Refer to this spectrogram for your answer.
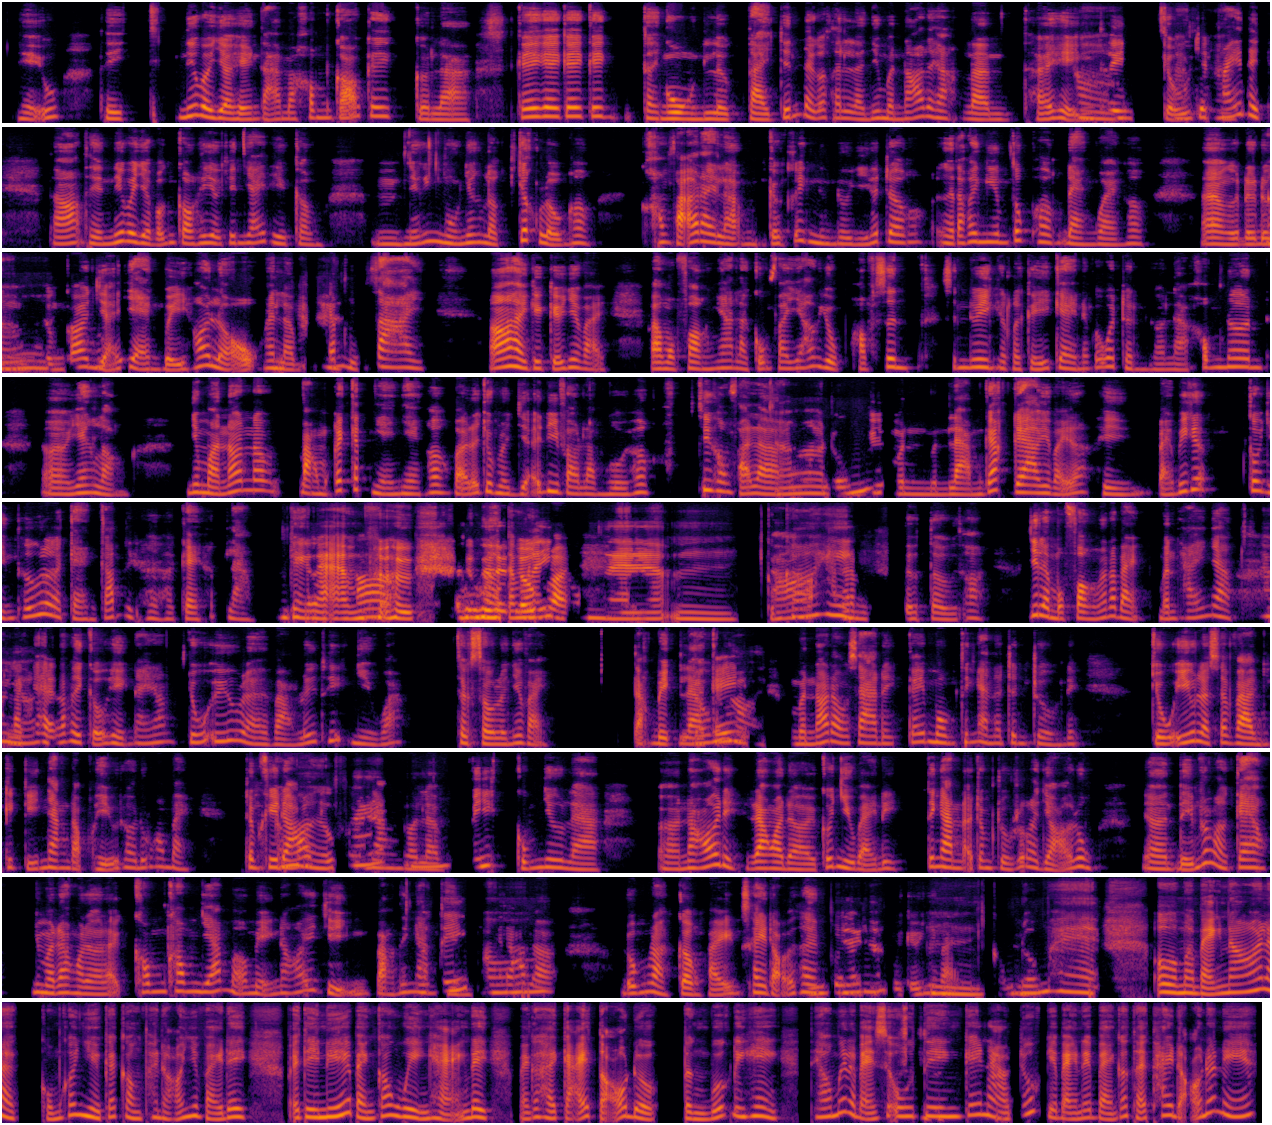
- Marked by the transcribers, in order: tapping; other background noise; unintelligible speech; laughing while speaking: "Càng làm ừ"; laugh; laugh
- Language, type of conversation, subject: Vietnamese, podcast, Bạn nghĩ sao về hệ thống thi cử hiện nay?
